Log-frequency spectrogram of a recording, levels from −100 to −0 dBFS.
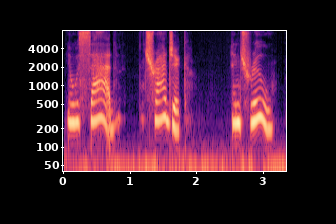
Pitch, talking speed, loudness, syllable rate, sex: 255 Hz, 90 wpm, -15 LUFS, 3.3 syllables/s, female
